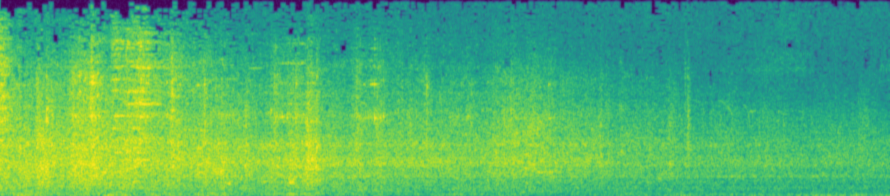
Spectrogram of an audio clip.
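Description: Freight train of open-top gondola wagons rolling past, its wheels clattering over the rail joints and switches. The sound eases off gradually through the second half.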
